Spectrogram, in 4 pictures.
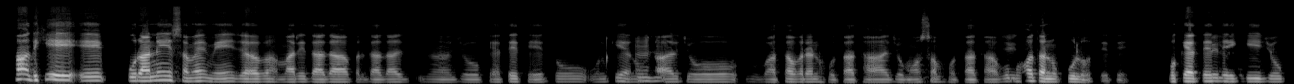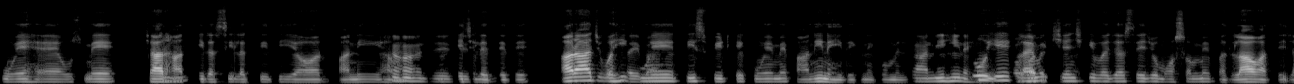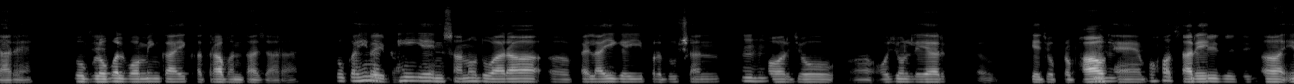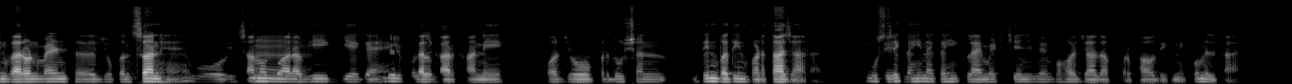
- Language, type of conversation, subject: Hindi, podcast, मानसून आते ही आपकी दिनचर्या में क्या बदलाव आता है?
- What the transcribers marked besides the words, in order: laugh; in English: "क्लाइमेट चेंज"; in English: "ग्लोबल वार्मिंग"; in English: "लेयर"; in English: "एनवायरनमेंट"; in English: "कंसर्न"; in English: "क्लाइमेट चेंज़"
